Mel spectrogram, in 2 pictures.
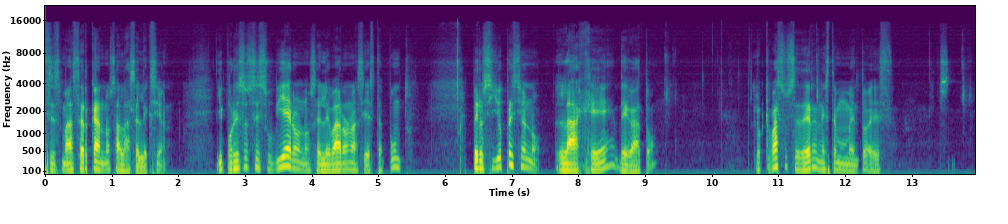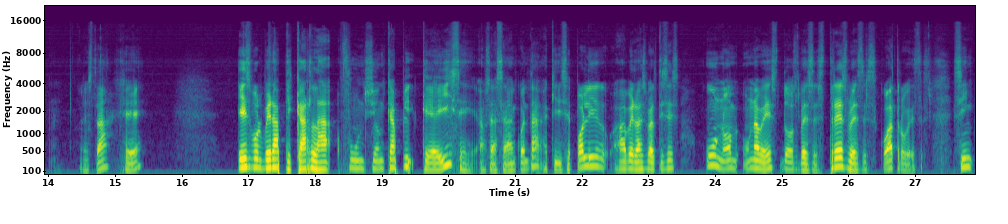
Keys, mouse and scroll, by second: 9.2 g, 11.5 g, 12.3 click, 14.5-15.2 typing, 25.2 g, 26.2 g, 27.2 g.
